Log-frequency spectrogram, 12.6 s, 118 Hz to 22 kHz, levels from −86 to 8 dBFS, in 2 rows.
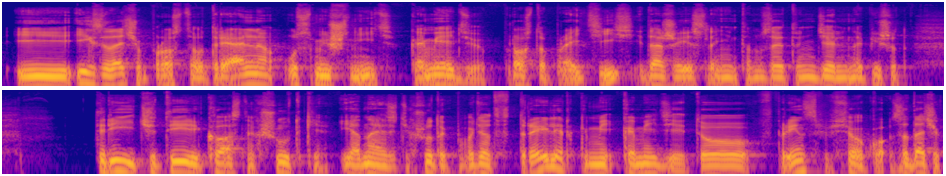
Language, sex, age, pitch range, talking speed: Russian, male, 20-39, 105-120 Hz, 170 wpm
